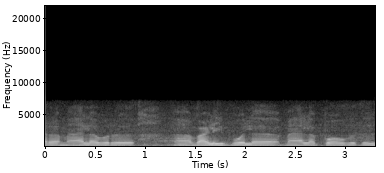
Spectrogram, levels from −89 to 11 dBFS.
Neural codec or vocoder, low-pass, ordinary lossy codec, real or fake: none; 7.2 kHz; none; real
